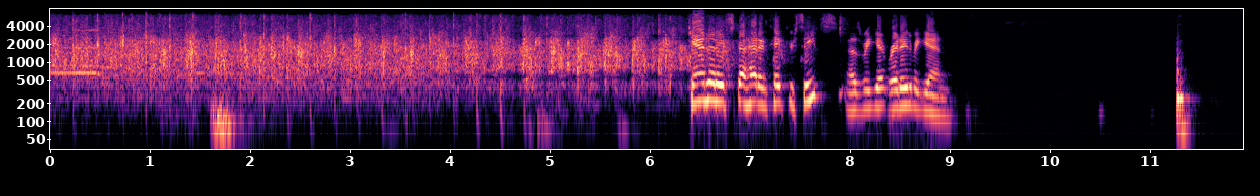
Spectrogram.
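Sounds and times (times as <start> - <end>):
audience applause: 0.0 - 7.7
speech: 6.4 - 9.1.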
